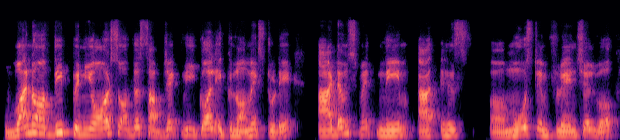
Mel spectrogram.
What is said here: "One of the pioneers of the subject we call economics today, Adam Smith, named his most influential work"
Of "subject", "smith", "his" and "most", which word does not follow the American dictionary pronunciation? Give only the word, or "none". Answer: smith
